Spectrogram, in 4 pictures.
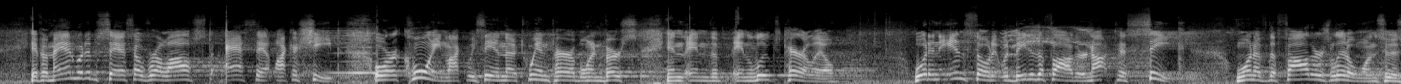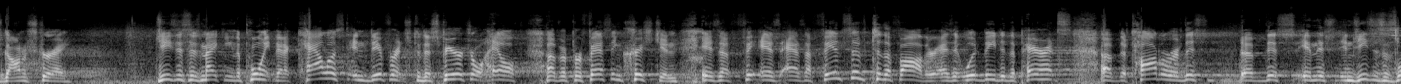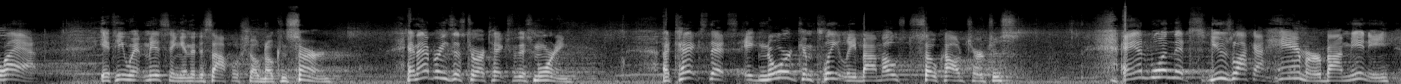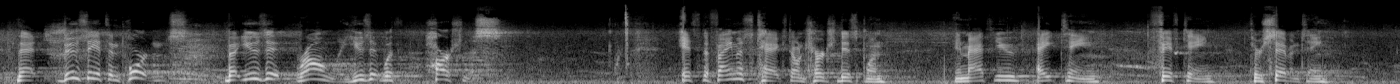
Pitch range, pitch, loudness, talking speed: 175-225 Hz, 195 Hz, -18 LUFS, 170 wpm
